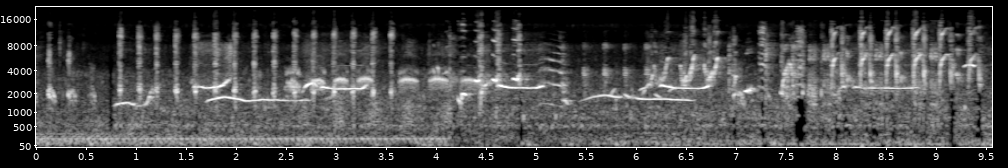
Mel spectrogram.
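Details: Black-winged myna song used as a tutor to prompt silent birds to answer, paired with water therapy: loud, varied whistled phrases with rising and falling notes, sharp chirps and harsh rattling bursts, a steady low hum under the first four seconds.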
